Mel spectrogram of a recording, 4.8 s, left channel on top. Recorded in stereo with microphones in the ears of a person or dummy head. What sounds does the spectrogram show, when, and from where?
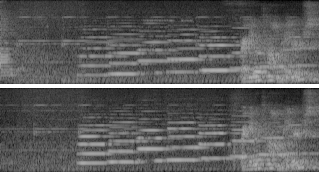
1.1 s a flute: 40° right (ahead or behind), 1.7 m
3.6 s a man speaking: 40° left (ahead or behind), 4 m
